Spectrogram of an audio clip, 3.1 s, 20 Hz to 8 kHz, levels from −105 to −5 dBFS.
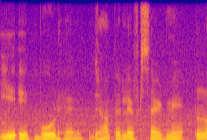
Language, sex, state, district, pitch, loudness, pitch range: Hindi, male, Gujarat, Valsad, 100 Hz, -18 LUFS, 95-105 Hz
